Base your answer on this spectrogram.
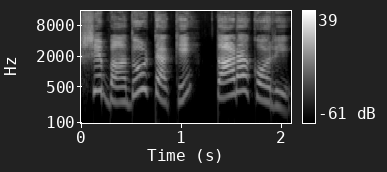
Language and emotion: Bengali, neutral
